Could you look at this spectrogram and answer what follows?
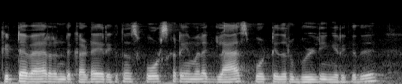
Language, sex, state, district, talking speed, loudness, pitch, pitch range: Tamil, male, Tamil Nadu, Kanyakumari, 225 wpm, -16 LUFS, 125 Hz, 115-130 Hz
